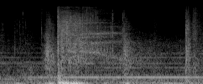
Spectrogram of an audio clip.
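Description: A blade swishes through the air with a sharp whoosh.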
